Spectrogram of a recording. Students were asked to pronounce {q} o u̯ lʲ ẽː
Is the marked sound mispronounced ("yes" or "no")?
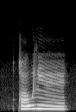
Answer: no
